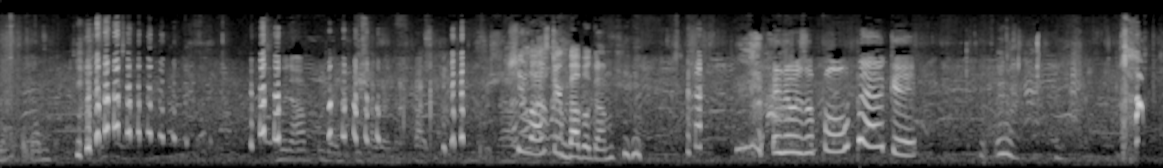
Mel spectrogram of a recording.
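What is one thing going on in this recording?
A young girl laughs loudly close by.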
